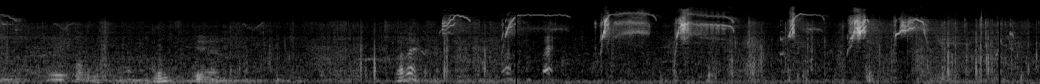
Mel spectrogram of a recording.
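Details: After low human voices, a wild baby monkey at Angkor Wat, Cambodia, refused milk and clinging to its mother's back, bursts into a rapid run of shrill, high screeching squeals, several per second in the second half.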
